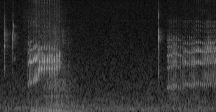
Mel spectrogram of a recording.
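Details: Pet parrotlet chatting from its cage with its owner in the kitchen: two sharp clicks, a buzzy nasal syllable, a pause, another click and a longer raspy speech-like phrase.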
